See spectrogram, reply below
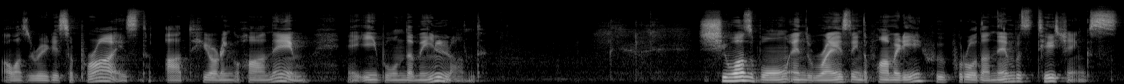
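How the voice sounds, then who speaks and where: A man giving a Buddhist Dharma talk on a radio program, in a slow, measured and careful delivery. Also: lowish voice, lively intonation, fairly bright tone. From Japan. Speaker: Buddhist minister.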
